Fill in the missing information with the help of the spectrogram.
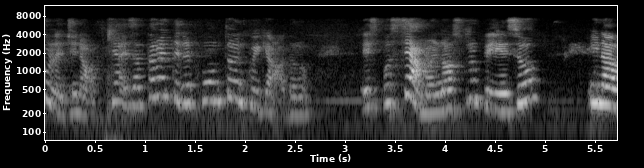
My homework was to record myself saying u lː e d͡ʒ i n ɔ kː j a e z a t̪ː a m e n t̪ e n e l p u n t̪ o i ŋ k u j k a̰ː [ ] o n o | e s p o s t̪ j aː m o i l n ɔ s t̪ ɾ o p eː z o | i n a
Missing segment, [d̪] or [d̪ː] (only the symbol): d̪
